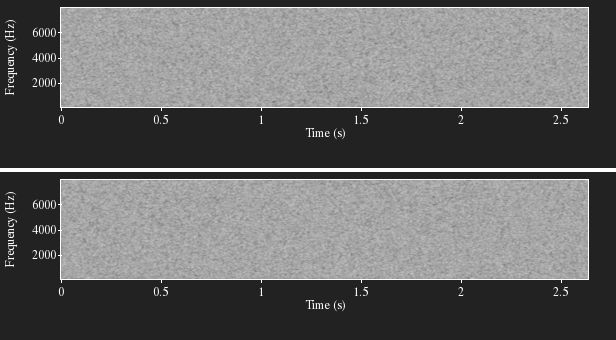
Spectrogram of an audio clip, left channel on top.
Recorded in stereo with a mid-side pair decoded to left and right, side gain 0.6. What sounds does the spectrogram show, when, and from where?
Only background noise.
